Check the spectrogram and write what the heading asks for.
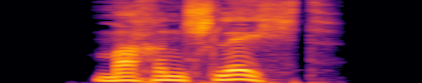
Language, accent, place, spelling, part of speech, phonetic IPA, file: German, Germany, Berlin, machen schlecht, verb, [ˌmaxn̩ ˈʃlɛçt], De-machen schlecht.ogg
- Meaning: inflection of schlechtmachen: 1. first/third-person plural present 2. first/third-person plural subjunctive I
